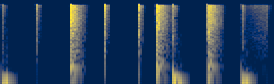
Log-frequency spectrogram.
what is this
Analog Beats
analog drum loop using white noise
analog, beat, dirty, drum, hat, hi, kick, loop, noise, old, school, snare, white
